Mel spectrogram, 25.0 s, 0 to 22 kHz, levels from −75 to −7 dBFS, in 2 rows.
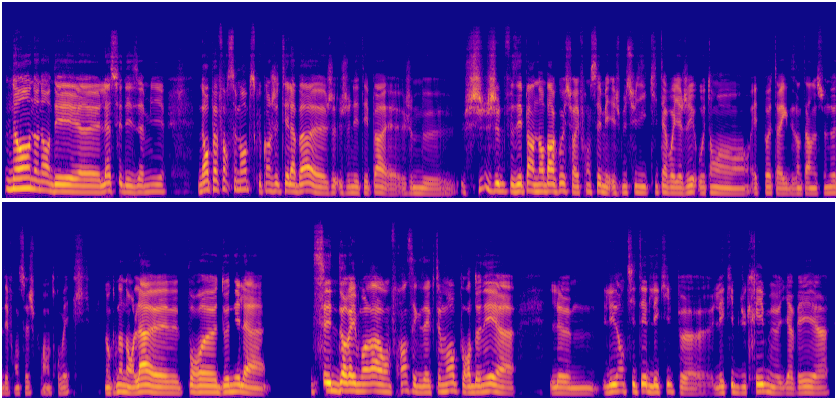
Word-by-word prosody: Non, 200 +2 +8
non, 190 -3 0
non, 165 -2 0
des, 140 -1 +5
heu, 125 -1 +2
là, 150 +5 +1
c'est 150 -1 -2
des 130 -2 -4
amis. 140 +2 -6 0.5
Non, 165 +5 +3
pas 190 - 0
forcément, 185 0 -4
parce - - -4
que - - -10
quand 155 +2 -5
j'étais 150 0 -2
là-bas, 145 +2 +3
heu, 115 -2 -1
je 120 +3 -6
je 120 -1 -8
n'étais 115 -1 -6
pas, 120 -3 -1
heu, 95 +1 -11
je 105 +2 -12
me 100 -1 -9
je 140 +8 0
je 155 -5 +4
ne 145 - -2
faisais 140 0 +1
pas 160 - 0
un 145 -2 +1
embargo 145 +1 +3
sur 140 -3 -3
les - - 0
français, 135 +3 -5
mais 115 -3 -4
je 110 - -10
me 125 - -5
suis 120 +2 -5
dit: 120 -2 -4
«Quitte 120 0 -11
à 125 - -1
voyager, 115 +3 -2
autant 110 -3 -6
être 110 0 -9
pote 115 -1 -6
avec 105 -1 -1
des 100 - -12
internationaux, 105 +2 -5
des 105 -2 -8
français, 110 +1 -11
je 115 - -7
pourrai - - -13
en - - -12
trouver». - - -12 0.5
Donc 110 +2 -4
non 140 0 +1
non, 120 -4 +1
là, 135 +3 +8
heu, 115 -2 +2
pour, 130 -1 +1
heu, 130 -1 +4
donner 135 +4 +1
la, 110 -6 +2 0.7
c'est 160 +4 +6
une 155 -1 +3
denrée 160 0 +7
moins 145 0 +2
rare 150 -1 +4
en 135 -1 -4
France 150 +4 -7
exactement, 135 +4 -2
pour 130 -4 -3
donner, 135 +3 +3
heu, 115 -3 +1 0.6
le, 115 0 -1
hem, 105 0 -7
l'identité 140 +2 +1
de 130 - -2
l'équipe, 130 +1 -3
heu, 100 -2 -7
l'équipe 120 +2 -5
du 115 0 -7
crime, 140 -5 +1
il 105 - -10
y 110 - -4
avait, 115 +3 -3
heu, 110 0 -3
125 Hz, 210 wpm, -23 LUFS, 115-145 Hz, 0.7 s, Non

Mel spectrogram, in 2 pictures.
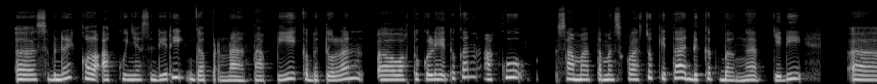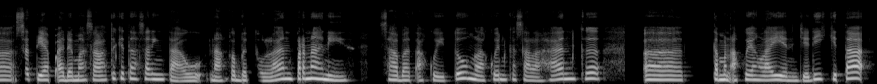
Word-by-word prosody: Eee, 230 0 +4
sebenarnya 230 +7 +1
kalau 260 -7 +4
akunya 215 0 0
sendiri 230 +8 0
nggak 210 -2 0
pernah, 190 -3 0
tapi 205 +7 -1
kebetulan, 220 +5 0 0.2
eee, 215 0 +4
waktu 215 +2 0
kuliah 225 0 +3
itu 235 - -9
kan, 345 +1 -2
aku 315 +8 +1 0.3
sama 225 -3 +3
teman 220 0 +1
sekelas 230 0 -2
tuh 305 - +1
kita 290 +3 +2
deket 245 0 +1
banget. 200 0 0
Jadi, 245 +8 0 0.4
eee, 210 -2 +1
setiap 215 -4 -2
ada 190 +1 +1
masalah 200 +2 -2
tuh 270 - -4
kita 265 -1 -1
saling 240 -2 -1
tahu. 165 -2 -3
Nah, 175 -3 -2
kebetulan 195 +5 -1
pernah 265 0 +5
nih, 195 -5 +2 0.2
sahabat 200 -3 -3
aku 185 -1 -5
itu 255 +10 +1
ngelakuin 220 -4 0
kesalahan 215 +3 -2
ke, 265 +1 -1 0.5
eee, 210 -1 +1 0.2
teman 220 -3 +4
aku 215 +2 -1
yang 210 - +1
lain. 200 -3 +1
Jadi, 235 +8 -1
kita 245 +4 +3
220 Hz, 165 wpm, -22 LUFS, 200-245 Hz, 0.5 s, pernah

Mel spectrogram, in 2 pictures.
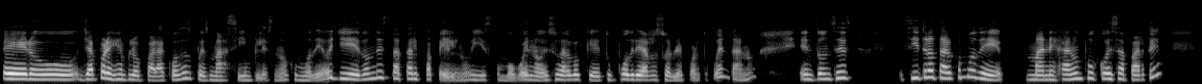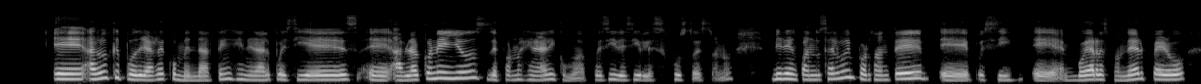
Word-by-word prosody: pero 230 -3 +9
ya 235 +1 +3
por 270 +4 +4
ejemplo, 225 -4 +1
para 190 -1 -1
cosas, 245 +7 -2
pues 210 -1 -4
más 190 -1 -6
simples, 195 0 -9
¿no?, - - -8
como 215 -3 -8
de, - - -4
oye, 265 -6 +2
¿dónde 260 +6 -1
está 295 -2 -3
tal 255 -2 -2
papel?, - - -6
¿no? - - -10
y 215 - -5
es 215 - -14
como 95 -1 -8
bueno, 195 -4 -2
eso 205 +4 -5
es 215 - +2
algo 225 +1 0
que 205 -3 -3
tú 225 - -11
podrías 225 -2 +3
resolver 210 -1 -6
por - - -10
tu - - -30
cuenta, 345 - -6
¿no? 355 - -12 0.4
Entonces, 250 +5 0 0.5
sí 295 +1 0
tratar 300 -4 +3
como 330 +2 -3
de 245 -8 +2 0.2
manejar 220 +2 0
un 265 0 +1
poco 265 -2 +1
esa 250 -1 +2
parte. 225 - -3 1.0
Eh, 245 0 +6
algo 255 +5 +3
que 310 0 -3
podría 215 -3 +3
recomendarte 100 - -4
en 255 0 -4
general, 210 -2 -3
pues 220 -2 -2
sí 215 0 -1
es, 215 +1 +3
eh, 200 -2 -1
hablar 200 +2 +1
con 270 +3 0
ellos 290 +2 +2
de 220 -1 -4
forma 215 +2 -9
general, 215 +1 -3
y 240 - -3
como, 90 - -12
ah, 95 - -12
pues 205 -1 -7
sí, 235 -2 -4
decirles 205 0 -5
justo 220 - -6
esto, 100 - -16
¿no? 260 - -13 0.4
Miren, 250 0 +3
cuando 215 -1 -3
sea 250 +3 -3
algo 290 +4 -1
importante, 255 0 +2
eh, 95 -1 -1
pues 215 - -9
sí, 200 -2 -9 0.2
eh, 95 -2 -3
voy 200 +2 0
a - - +6
responder, 225 +2 0
pero 230 0 +3
225 Hz, 205 wpm, -22 LUFS, 210-255 Hz, 1.0 s, pero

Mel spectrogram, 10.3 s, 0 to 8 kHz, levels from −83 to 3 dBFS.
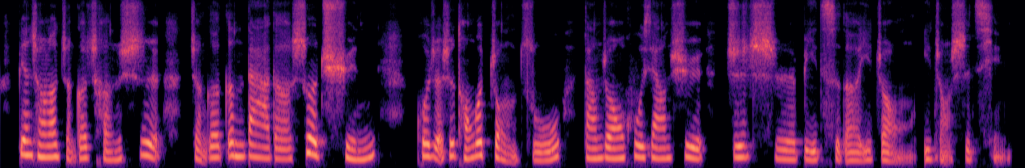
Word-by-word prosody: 变 250 -1 +3
成 210 -3 +2
了 205 +1 +4
整 210 - -5
个 185 +1 0
城 160 -3 -4
市， 220 0 +1 0.3
整 - - -3
个 200 0 0
更 215 +1 +1
大 200 -4 +1
的 175 -2 -3
社 255 +6 +5
群， 185 -3 +1 0.4
或 225 - +3
者 185 -5 +1
是 225 - +2
通 185 -2 -1
过 230 - +6
种 190 - -2
族 145 +8 0 0.2
当 185 -2 -1
中 185 -1 +2
互 200 0 +1
相 185 -2 0
去 190 -2 +1 0.2
支 200 0 +2
持 165 -5 +1
彼 155 -1 -2
此 - - +4
的 145 -1 -3
一 160 +2 -4
种， 180 +7 -5
一 165 - -3
种 180 - -7
事 - - -1
情。 - - -1
190 Hz, 215 characters per minute, -21 LUFS, 170-210 Hz, 0.4 s, 过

